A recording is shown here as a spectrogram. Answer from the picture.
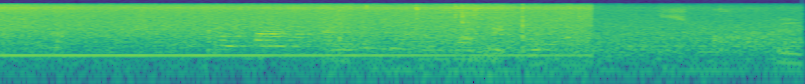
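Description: Large hanging metal temple bell ringing on after a strike, one steady hum that cuts off suddenly about three seconds in.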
